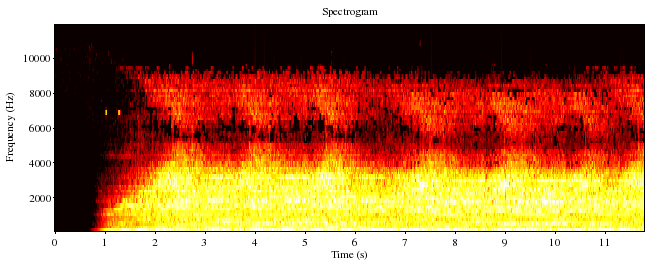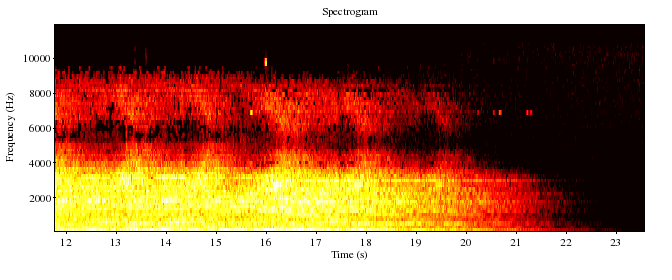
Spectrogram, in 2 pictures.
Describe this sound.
sci-fi9
ambience, atmosphere, background, bridge, drone, emergency, energy, future, futuristic, fx, hover, impulsion, noise, pad, Room, rumble, sci-fi, spaceship, starship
